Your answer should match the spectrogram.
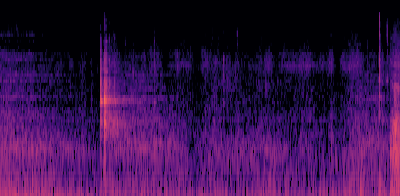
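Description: A spoon working thick coconut yogurt out of a plastic measuring cup into a glass mixing bowl. It is mostly faint, with one light tap about a second in.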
